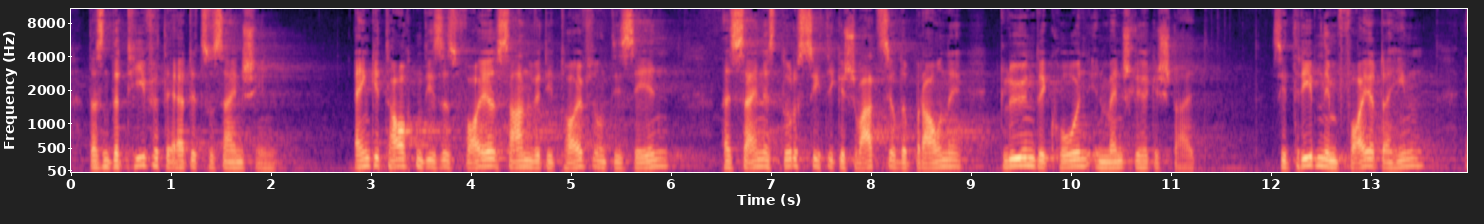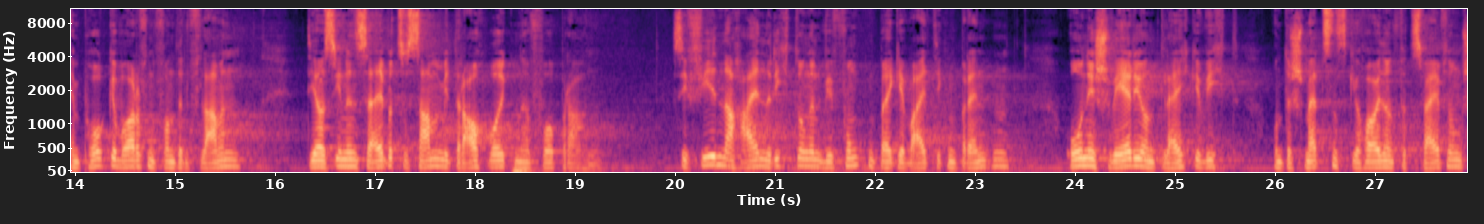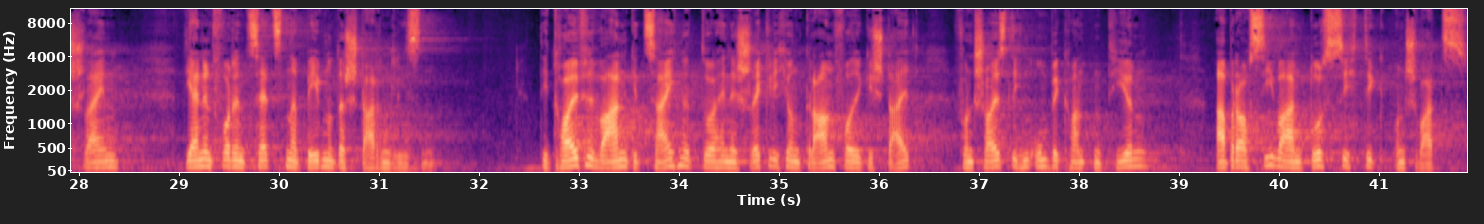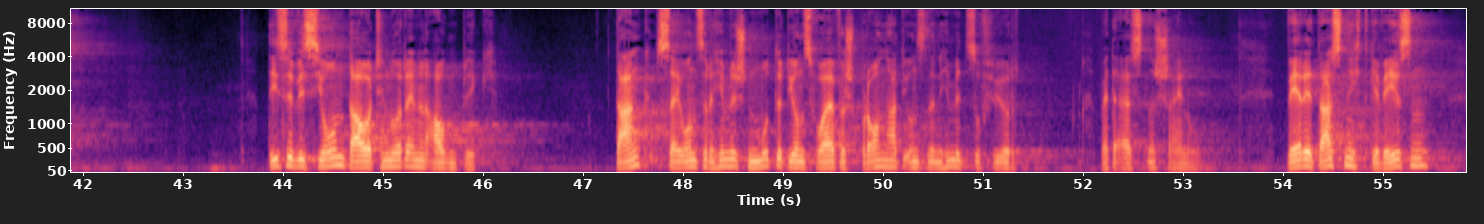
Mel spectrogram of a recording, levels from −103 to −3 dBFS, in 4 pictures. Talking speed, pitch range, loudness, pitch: 135 wpm, 110-135 Hz, -21 LUFS, 120 Hz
